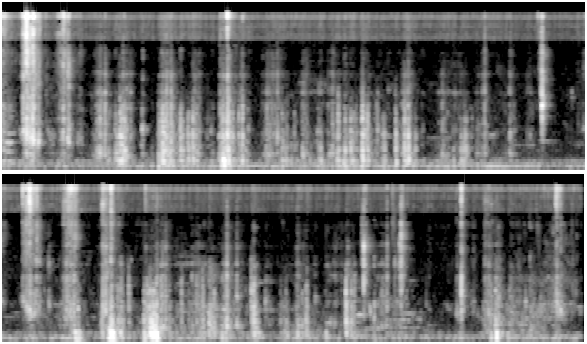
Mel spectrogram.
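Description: Close-up chewing and crunching of crispy fried dried anchovies (dilis) with rice, eaten by hand, in irregular bites and mouth clicks, with two louder crunches a little after the middle.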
